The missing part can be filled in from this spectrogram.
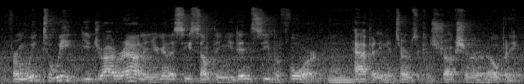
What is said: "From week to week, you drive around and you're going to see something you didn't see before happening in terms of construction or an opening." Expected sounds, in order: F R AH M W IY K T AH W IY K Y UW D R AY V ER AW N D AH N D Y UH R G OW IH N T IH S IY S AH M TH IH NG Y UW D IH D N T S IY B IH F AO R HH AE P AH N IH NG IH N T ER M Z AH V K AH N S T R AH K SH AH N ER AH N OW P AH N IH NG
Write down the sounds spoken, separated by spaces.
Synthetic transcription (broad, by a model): F R AH M W IY K T AH W IY K Y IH D R AY V ER AW N D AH N Y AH R G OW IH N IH S IY S AH M TH IH NG Y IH D IH D N T S IY B IH F AO R HH AE P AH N IH NG IH N T ER M Z AH V K N S T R AH K SH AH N ER AH N OW P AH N IH NG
